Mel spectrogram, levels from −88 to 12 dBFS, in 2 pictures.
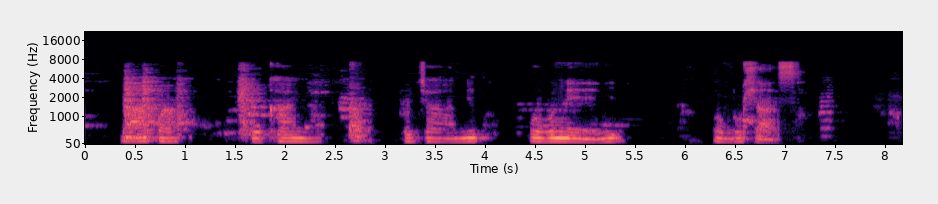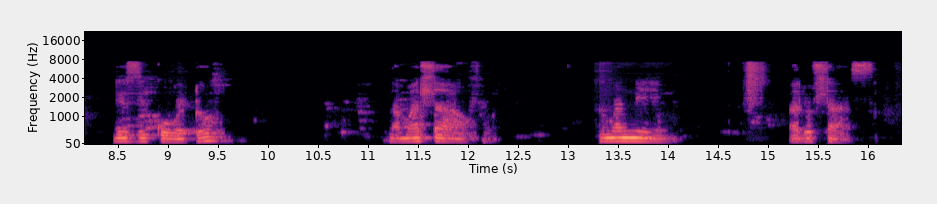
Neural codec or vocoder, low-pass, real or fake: none; 7.2 kHz; real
